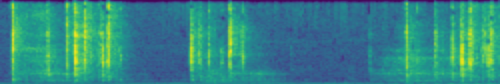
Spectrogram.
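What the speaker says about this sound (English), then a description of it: "If I type script" Keystrokes on a computer keyboard while writing website script code, quiet clustered taps in short bursts with a pause in the middle, over a steady low hum.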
